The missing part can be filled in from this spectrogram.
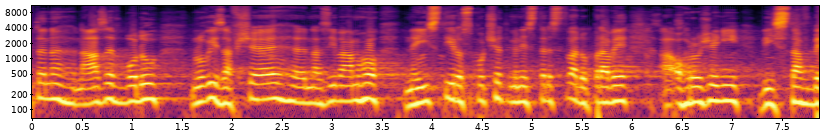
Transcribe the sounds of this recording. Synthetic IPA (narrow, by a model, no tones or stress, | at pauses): t̪ɛnnaːzɛfbo̞du | mluviːzafʃɛnaziːvaːmɦo̞nɛjɪst̪iːɾo̞spo̞t͡ʃɛt̪mɪnɪst̪ɛɾst̪vado̞pɾavɪ | ʔa̰ʔo̞ɦɾo̞ʒɛɲiː | viːst̪avbɪ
